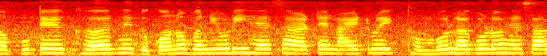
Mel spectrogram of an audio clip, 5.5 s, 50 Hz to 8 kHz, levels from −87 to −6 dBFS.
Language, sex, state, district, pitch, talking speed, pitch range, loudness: Rajasthani, female, Rajasthan, Nagaur, 220 Hz, 165 wpm, 205-225 Hz, -15 LUFS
